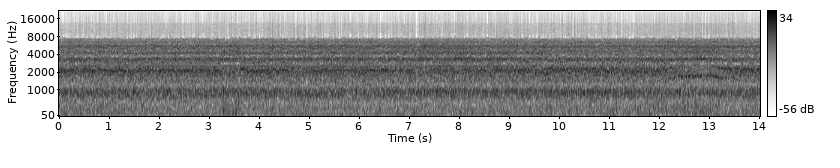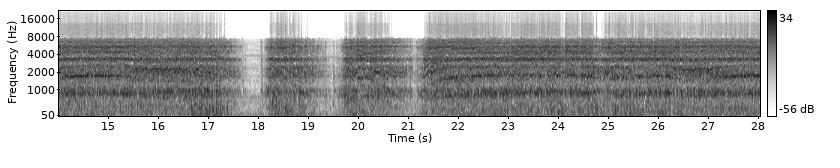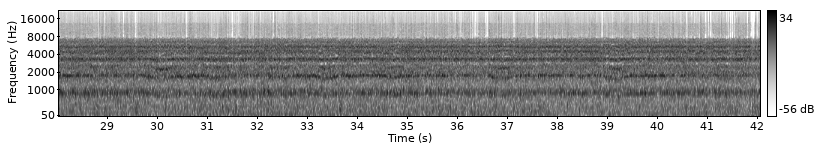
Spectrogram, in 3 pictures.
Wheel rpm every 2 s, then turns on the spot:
210, 210, 210, 210, 210, 210, 220, 230, 130, 70, 100, 230, 190, 220, 230, 220, 230, 230, 230, 230, 230.
none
